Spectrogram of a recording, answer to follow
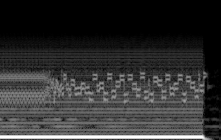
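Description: Electronic music: a loud, sustained low synthesizer drone, with a rapid flurry of short, high electronic notes coming in about half a second in. The track cuts off abruptly at the very end.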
